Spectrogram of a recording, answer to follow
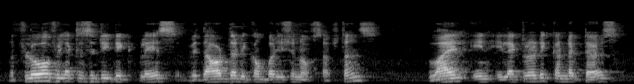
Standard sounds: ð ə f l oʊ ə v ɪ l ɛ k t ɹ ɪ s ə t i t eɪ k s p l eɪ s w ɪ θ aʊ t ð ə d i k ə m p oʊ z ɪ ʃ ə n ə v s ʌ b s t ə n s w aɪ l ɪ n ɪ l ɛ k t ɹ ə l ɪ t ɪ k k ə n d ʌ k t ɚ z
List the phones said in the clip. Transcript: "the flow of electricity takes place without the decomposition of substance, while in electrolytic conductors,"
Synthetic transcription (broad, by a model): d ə f l oʊ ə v ɪ l ɛ k t ɹ ɪ s ə t i t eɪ k p l eɪ s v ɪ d aʊ t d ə d i k ə m p oʊ z ɪ ʃ ə n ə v s ʌ b s t ə n s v aɪ l ɪ n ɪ l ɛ k t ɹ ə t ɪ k k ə n d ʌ k t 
